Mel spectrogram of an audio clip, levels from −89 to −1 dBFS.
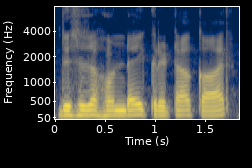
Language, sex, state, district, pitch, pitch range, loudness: English, male, Karnataka, Bangalore, 125 Hz, 125-130 Hz, -14 LUFS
